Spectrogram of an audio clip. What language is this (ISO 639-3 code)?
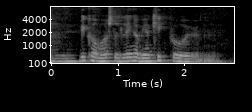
dan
